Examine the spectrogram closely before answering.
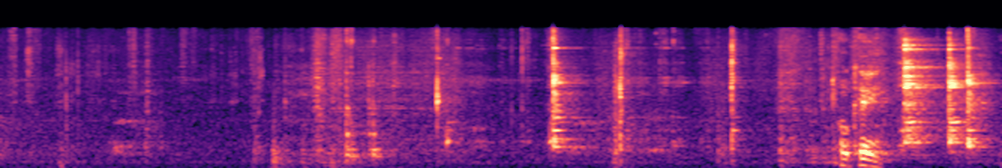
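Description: Metal parts click and clink as a hand works on an engine fitting.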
